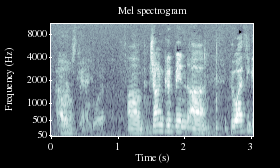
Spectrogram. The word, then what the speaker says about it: Stambler: It's pronounced Stambler. Howard Stambler.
